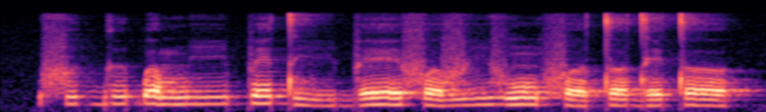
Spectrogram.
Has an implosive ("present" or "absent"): present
